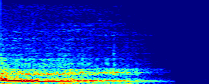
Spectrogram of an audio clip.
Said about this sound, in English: But the lion will roar.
